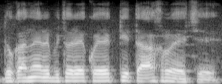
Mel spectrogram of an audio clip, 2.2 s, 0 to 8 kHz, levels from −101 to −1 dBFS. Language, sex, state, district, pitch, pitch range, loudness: Bengali, male, Assam, Hailakandi, 120 Hz, 110-125 Hz, -12 LUFS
